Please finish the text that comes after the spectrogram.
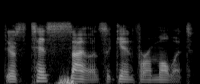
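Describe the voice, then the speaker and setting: A woman's voice: extremely low pitch, fast, creaky, sharp tone, dry recording. A woman narrating a fantasy story in a dramatic reading style, on a slightly dull recording. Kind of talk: dramatic reading of fan fiction.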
